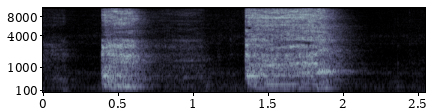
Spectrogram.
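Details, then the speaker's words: Habit (phantom) cough in someone sick for three weeks and still coughing: two loud, dry, harsh coughs about a second apart in a quiet room. "er trying to figure out what caused the habit cough or phantom cough and how do we treat it and how do we fix how do we treat the cough to make me stop coughing my brains out"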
